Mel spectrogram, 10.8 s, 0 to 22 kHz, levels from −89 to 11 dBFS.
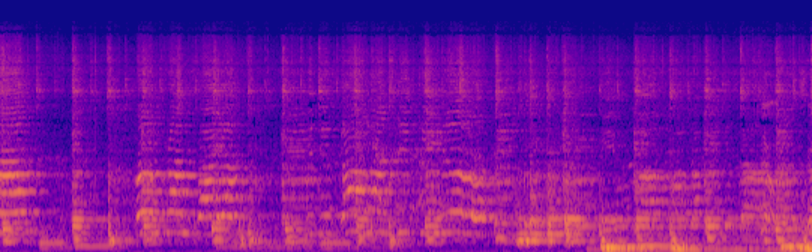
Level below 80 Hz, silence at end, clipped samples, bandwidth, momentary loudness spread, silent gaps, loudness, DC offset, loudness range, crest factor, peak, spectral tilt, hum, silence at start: -34 dBFS; 0 s; under 0.1%; 13 kHz; 10 LU; none; -28 LUFS; under 0.1%; 3 LU; 18 dB; -8 dBFS; -5.5 dB/octave; none; 0 s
